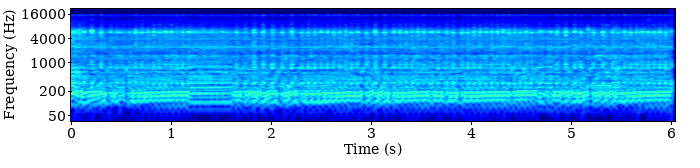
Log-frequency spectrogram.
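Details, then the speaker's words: 1977 Peugeot 103 V moped after restoration, first start in a long time on full choke: raspy two-stroke buzz surging and dipping, not holding idle; cause unclear. "pour l'instant ça tient pas le ralenti j'ai rien"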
